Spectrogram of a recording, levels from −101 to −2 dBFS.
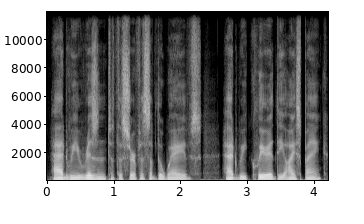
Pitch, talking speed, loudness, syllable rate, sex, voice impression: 115 Hz, 215 wpm, -21 LUFS, 5.7 syllables/s, male, masculine, adult-like, slightly thick, cool, slightly refreshing, sincere, friendly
